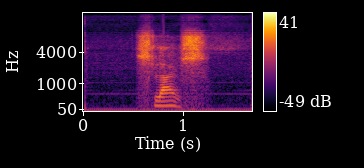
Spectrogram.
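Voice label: "Sluis", Dutch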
